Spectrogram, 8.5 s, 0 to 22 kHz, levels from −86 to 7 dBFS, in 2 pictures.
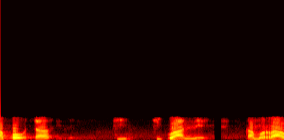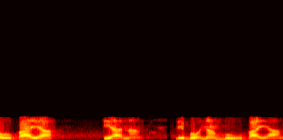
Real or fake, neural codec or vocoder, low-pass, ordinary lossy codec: real; none; 3.6 kHz; none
